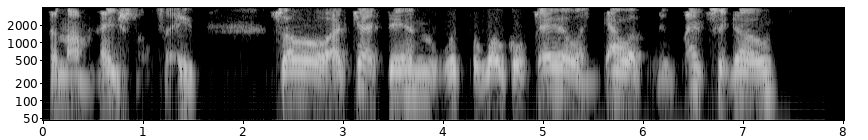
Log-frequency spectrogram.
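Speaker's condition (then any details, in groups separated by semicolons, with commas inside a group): Spasmodic dysphonia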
